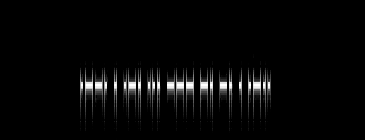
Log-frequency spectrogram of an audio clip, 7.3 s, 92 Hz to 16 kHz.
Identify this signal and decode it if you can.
Morse code, heard as a keyed tone, about 25 wpm, 700 Hz. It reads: PERSONNEL
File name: 9 Letter Words - First 3 Letters Given - 25wpm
